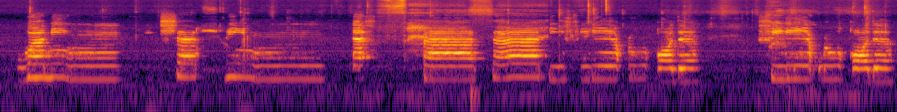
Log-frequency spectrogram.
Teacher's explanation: ٹھیک ہے, مشدد letters mark کر لیں. نون مشدد غنہ کے ساتھ اور فا مشدد 2 فا ادا کرنے ہیں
